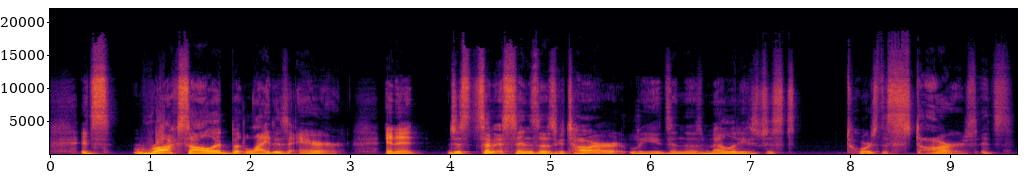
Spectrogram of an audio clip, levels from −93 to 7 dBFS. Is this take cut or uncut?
uncut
